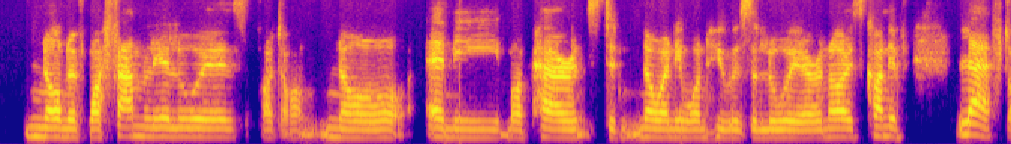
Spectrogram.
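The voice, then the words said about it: Northeast English accent. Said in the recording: “as you can probably tell from my accent, I come from the northeast of England”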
